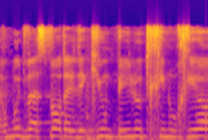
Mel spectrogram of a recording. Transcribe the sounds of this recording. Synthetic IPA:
aʁbut̪veaspɔʁt̪aljed̪ekijumpeilut̪χinuχiɔ

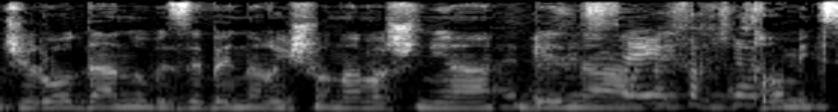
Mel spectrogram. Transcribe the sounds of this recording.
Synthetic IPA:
dʃelo̞d̪anubezebenaʁiʃo̞nalaʃniabena | komit͡s

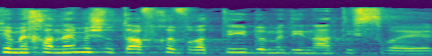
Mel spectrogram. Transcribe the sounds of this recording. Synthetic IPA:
kemeχane̞meʃutafχe̞vʁatibeme̞dinat̪isʁae̞l

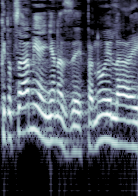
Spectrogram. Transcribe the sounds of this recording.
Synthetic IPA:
ket̪o̞t͡saamiɦainjanaze̞panuelaj

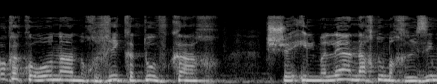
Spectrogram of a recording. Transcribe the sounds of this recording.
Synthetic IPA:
okhako̞ʁo̞naːno̞χeχikatuvkʰaχ | ʃe̞ʔilmale̞anaχnumaχʁizim

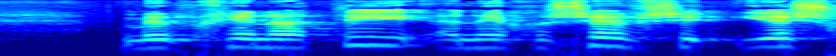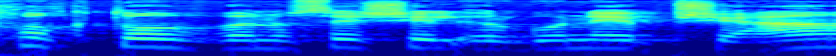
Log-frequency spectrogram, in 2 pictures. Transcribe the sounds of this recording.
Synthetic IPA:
mebχinat̪iʔaniχoʃevʃejeʃχokt̪ovbenoseʃelʔeɾɡunebʃiʕa

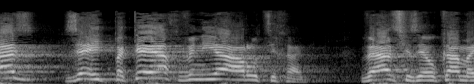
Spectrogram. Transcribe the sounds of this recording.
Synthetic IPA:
azzehit̪̚pat̪eaχvenijaʕaɾut͡sexa̰d̪ | veazʃezehukama

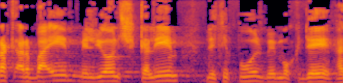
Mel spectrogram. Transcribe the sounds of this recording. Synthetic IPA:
ɾˤɑkʔɑɾˤbaʕiːnːɪljoːnʃḁkaliːmlɪt̪ɪpuːlbɪmʊkd̪eːha

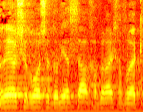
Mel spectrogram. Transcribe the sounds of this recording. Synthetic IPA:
oniajoʃevʁo̞ʃad̪oniasaʁχaveʁajχavʁejak

